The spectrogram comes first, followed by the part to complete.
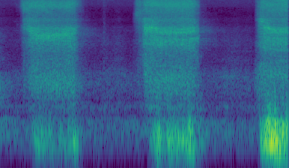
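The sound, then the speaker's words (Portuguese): Someone mimics with their mouth a small hand pump sprayer used for spraying, like one a man was using in the street, making three loud, evenly spaced hissing spurts, each lasting under a second, with the last one cut off at the end. “Negócio de pulverizar, não é, irmão?”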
